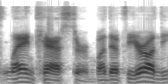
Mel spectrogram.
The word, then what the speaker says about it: Lancaster: Oh yeah, but yeah, her blood boils when you mispronounce Lancaster. I said it right. Nothing's being flown my way. Hello, Stark of. It's Lancaster.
